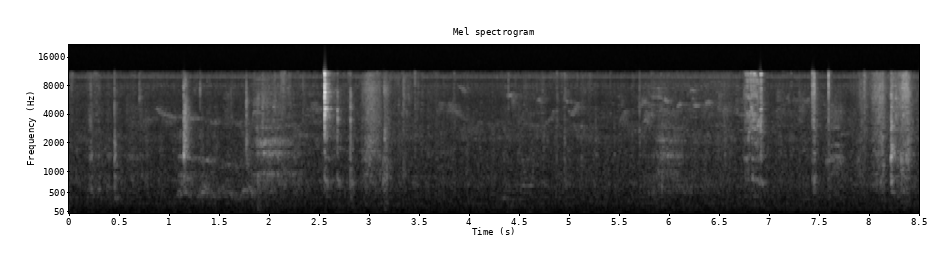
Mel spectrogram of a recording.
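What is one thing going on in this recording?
Metal tools click and clatter against engine parts.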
